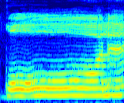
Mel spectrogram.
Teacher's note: قاف مستعلیہ میں سے ہے پر یعنی موٹا پڑھیں گے. الف سے پہلے زبر الف مدہ 2 سیکنڈ تک لمبا کرنا ہے.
